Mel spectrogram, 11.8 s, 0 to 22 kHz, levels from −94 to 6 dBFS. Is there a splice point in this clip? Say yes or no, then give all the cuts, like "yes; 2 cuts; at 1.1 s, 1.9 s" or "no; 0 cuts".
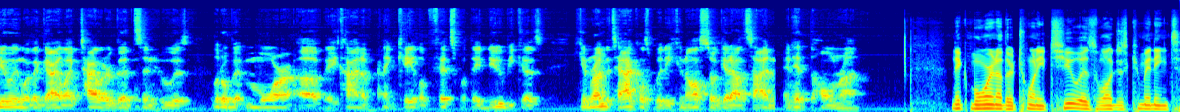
yes; 5 cuts; at 2.1 s, 3.4 s, 3.8 s, 6.1 s, 7.7 s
